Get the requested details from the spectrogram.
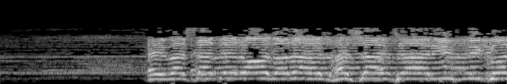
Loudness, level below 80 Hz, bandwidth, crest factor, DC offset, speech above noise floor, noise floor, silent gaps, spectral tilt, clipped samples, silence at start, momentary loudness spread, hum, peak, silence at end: -12 LUFS; -66 dBFS; 5.8 kHz; 14 dB; under 0.1%; 26 dB; -39 dBFS; none; -6.5 dB/octave; under 0.1%; 0.45 s; 4 LU; none; 0 dBFS; 0 s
